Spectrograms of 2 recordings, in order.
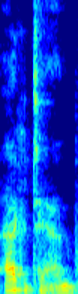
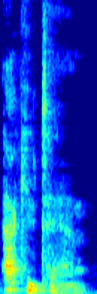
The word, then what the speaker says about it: Akutan: You know, I've mispronounced it myself for many years. I pronounced it Akutan, but I know a young woman who was a fisheries biologist who moved to Onalaska for a while. I'm probably mispronouncing that as well, and she pronounced it Akutan.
